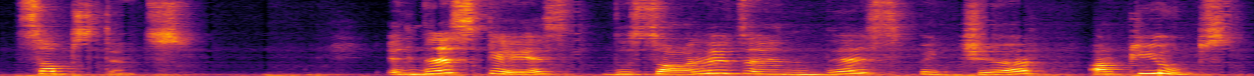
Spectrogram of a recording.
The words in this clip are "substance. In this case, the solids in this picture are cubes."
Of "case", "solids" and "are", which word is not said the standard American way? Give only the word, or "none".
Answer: none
